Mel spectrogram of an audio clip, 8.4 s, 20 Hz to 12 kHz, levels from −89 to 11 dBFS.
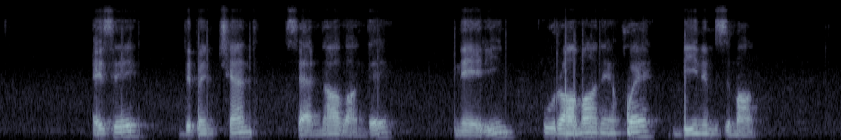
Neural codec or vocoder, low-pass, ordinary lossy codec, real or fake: none; 7.2 kHz; Opus, 16 kbps; real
